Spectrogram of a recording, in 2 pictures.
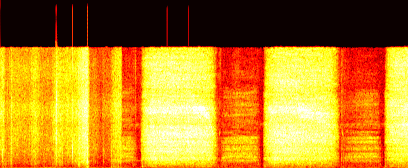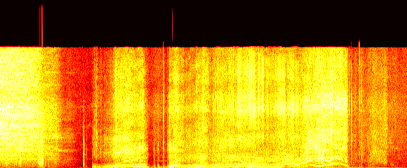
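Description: Camping pillow being blown up by mouth: three long breaths rush into the valve, each about a second long, with short pauses between them. From about six seconds in comes a wavering pitched sound over a low hum.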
